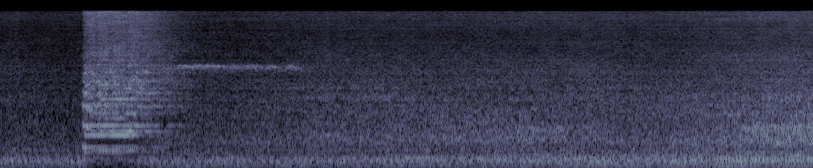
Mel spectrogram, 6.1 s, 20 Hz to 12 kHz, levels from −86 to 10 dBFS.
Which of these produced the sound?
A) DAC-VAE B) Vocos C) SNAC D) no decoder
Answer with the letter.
A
